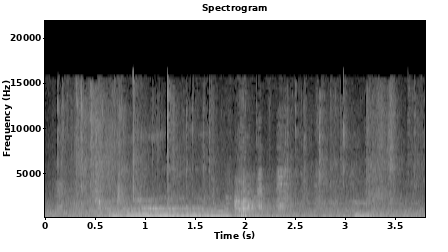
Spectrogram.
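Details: Toy Schnauzers Indie and Keywee playing, one giving a drawn-out whining whimper with sliding pitch lasting about a second, then a short yelp; a man's voice follows.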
